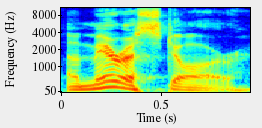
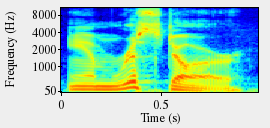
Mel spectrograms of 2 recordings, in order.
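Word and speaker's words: Amritsar: bit hard to pronounce I keep wanting to call it Ameristar but it's actually amristar a chunky heavy worker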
